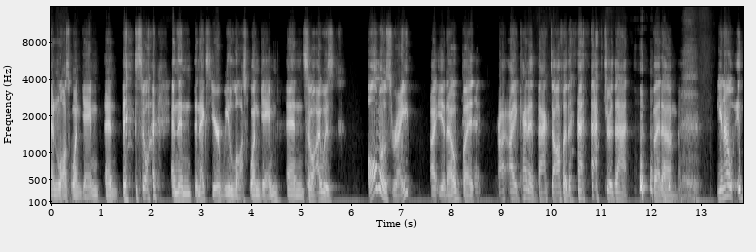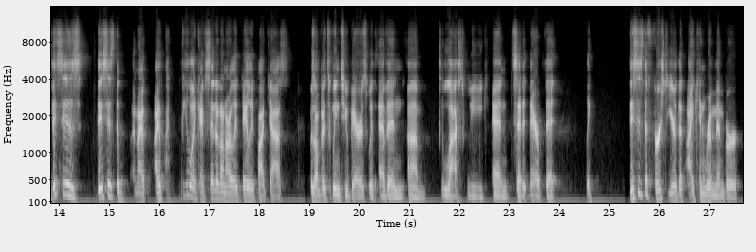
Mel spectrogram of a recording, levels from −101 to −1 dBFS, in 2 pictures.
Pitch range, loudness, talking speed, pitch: 110-135 Hz, -23 LUFS, 180 wpm, 120 Hz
